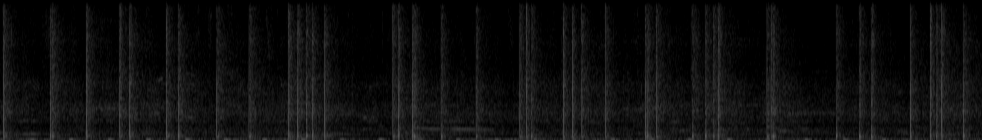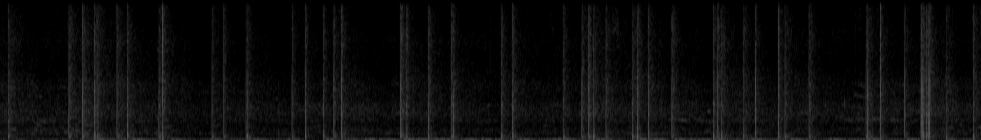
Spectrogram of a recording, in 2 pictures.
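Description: Fireworks going off in a dense, irregular barrage of sharp bangs and crackles, several a second, with music and some voices underneath.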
